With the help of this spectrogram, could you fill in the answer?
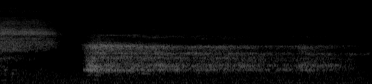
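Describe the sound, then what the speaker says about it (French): An audible breath during a Pilates exercise: an airy exhale fades out, then a sharp, close inhale through the nose follows and settles into a long, soft breath. "Inspire."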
